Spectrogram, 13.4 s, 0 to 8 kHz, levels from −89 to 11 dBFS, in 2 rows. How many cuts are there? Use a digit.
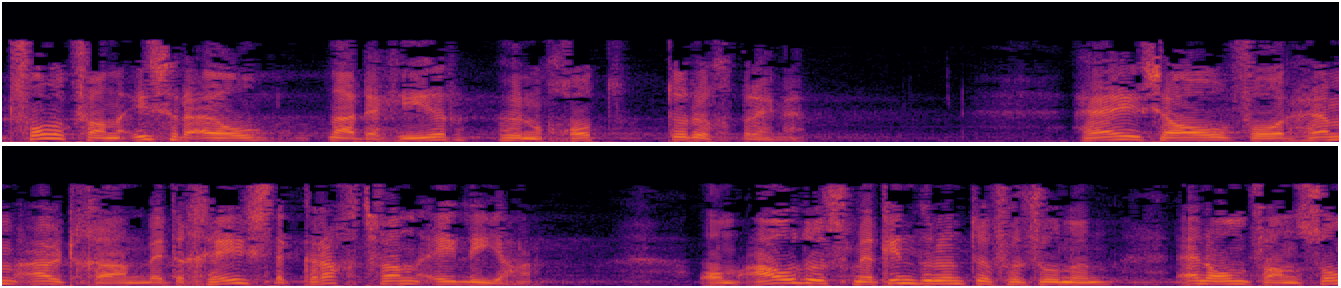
2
